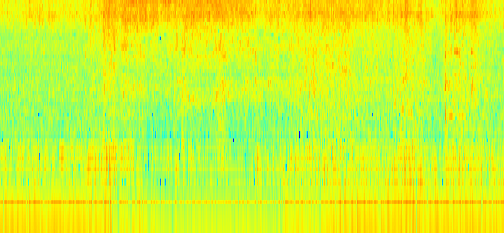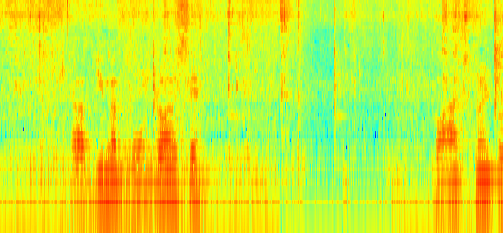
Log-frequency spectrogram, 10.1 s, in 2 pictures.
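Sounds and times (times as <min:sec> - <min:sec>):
constant low hum: 0:00.0 - 0:10.0
food sizzling in a metal pot: 0:00.0 - 0:10.0.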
